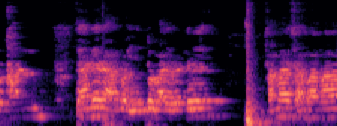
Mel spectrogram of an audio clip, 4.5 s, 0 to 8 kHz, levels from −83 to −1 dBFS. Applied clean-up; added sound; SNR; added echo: classical method WPE with log-MMSE.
